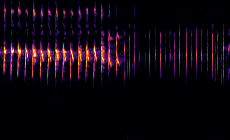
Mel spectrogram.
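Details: Ngekek from a lovebird to trigger fighter birds: a loud, regular run of ringing high pulses for almost two seconds, then the chatter continues softer and thinner until the end.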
